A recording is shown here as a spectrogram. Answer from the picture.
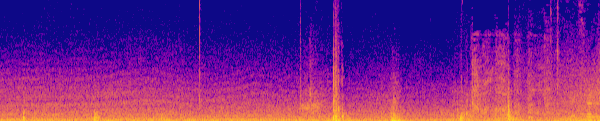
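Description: Car engine idling with a steady low hum while people climb into the car: a series of knocks and thumps, the two loudest around three and a half and four seconds in.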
